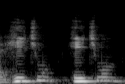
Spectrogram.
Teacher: veja que tem um I ali depois entre o T e o M, embora na escrita sejam duas consoantes.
